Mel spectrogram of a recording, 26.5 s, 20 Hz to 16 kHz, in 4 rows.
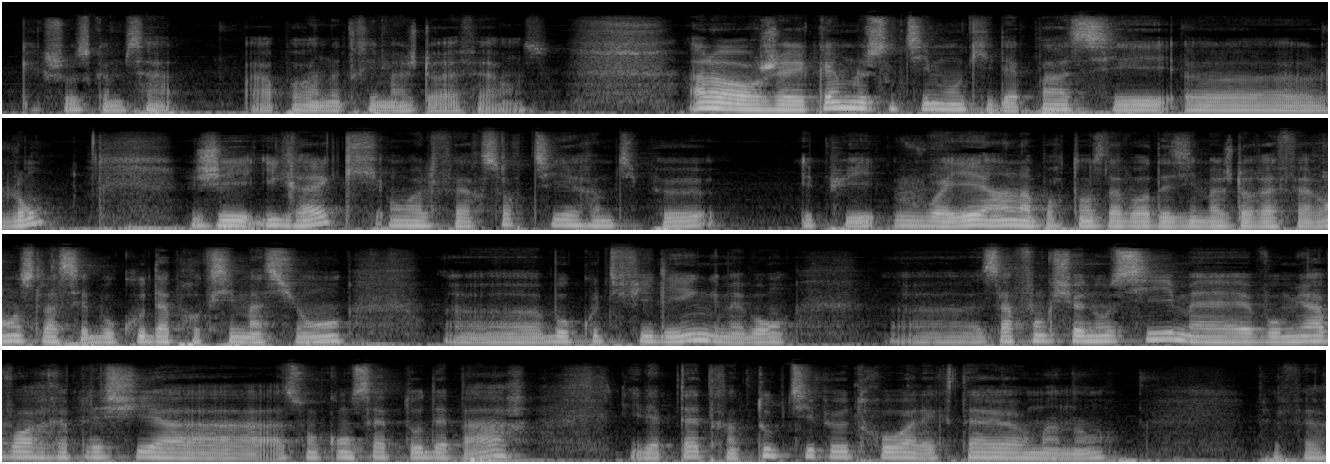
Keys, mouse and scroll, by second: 0.4 middle click, 1.1 scroll down 5, 1.6 middle click, 3.9 Tab, 4.4 a, 4.6 a, 5.2 middle click, 6.5 g, 10.3 Tab, 10.5-10.9 scroll down 6, 10.9 middle click, 12.8 KP_0, 13.6 scroll up 1, 14.3 ctrl+s, 22.4 middle click, 23.4-24.2 scroll up 8, 24.0 Tab, 24.7 shift+middle click, 25.5 g.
